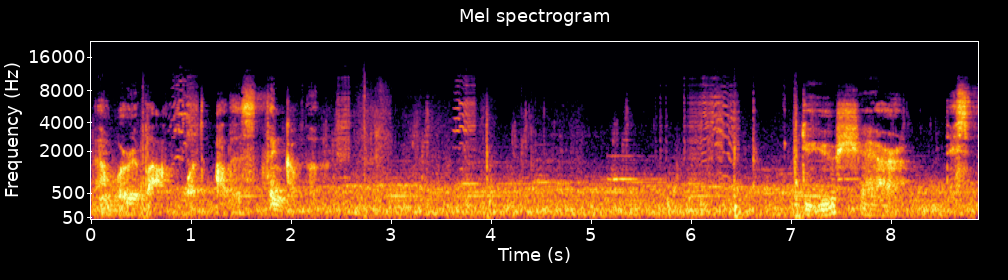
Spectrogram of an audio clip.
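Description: A middle-aged man speaks calmly and closely in a low voice.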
